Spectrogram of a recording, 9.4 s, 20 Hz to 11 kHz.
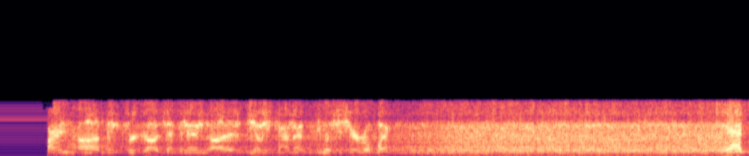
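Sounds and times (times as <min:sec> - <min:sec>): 
car engine idling: 0:00.6 - 0:09.3
speech: 0:00.8 - 0:05.6, 0:09.1 - 0:09.3.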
